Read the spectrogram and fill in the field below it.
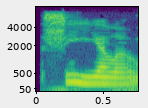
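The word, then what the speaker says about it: Rancho del Cielo: going back to okay Rancho Delo pronounced says SE yellow means wrench of the sky now that would make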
